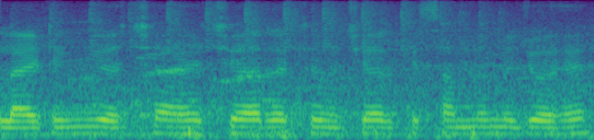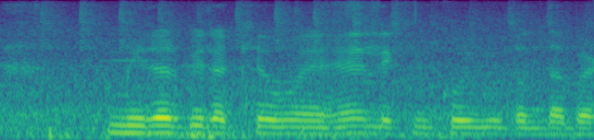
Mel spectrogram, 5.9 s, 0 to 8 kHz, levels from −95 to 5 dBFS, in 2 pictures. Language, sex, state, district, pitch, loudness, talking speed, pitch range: Hindi, male, Punjab, Kapurthala, 145 Hz, -19 LUFS, 220 wpm, 140-150 Hz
